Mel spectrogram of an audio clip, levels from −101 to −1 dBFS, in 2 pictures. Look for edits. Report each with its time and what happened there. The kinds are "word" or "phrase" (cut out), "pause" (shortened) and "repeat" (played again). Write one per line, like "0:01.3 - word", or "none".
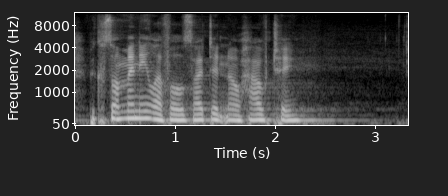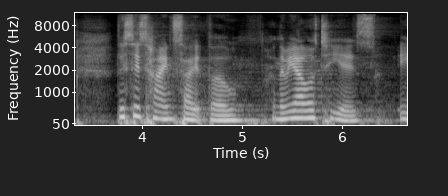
none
